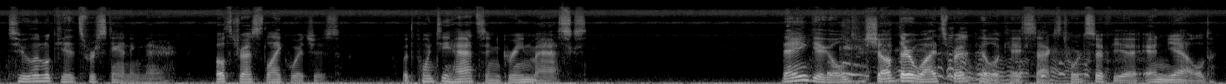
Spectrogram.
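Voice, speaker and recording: A man narrating a scripted first-person horror story in a measured storyteller's delivery. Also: fairly low pitch, lively intonation, crowd noise.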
